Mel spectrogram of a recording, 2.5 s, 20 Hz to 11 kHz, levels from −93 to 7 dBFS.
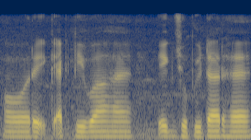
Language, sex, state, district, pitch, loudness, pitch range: Hindi, male, Chhattisgarh, Raipur, 115 Hz, -18 LUFS, 115-120 Hz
